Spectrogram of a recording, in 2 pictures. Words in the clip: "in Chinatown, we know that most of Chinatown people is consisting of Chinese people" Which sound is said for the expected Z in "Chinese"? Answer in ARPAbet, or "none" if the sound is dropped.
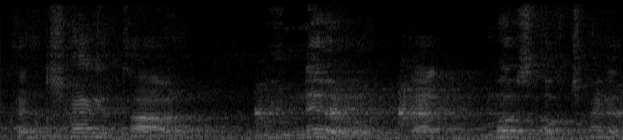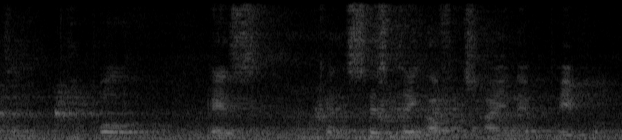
none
